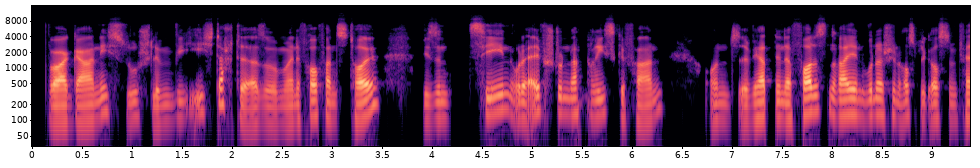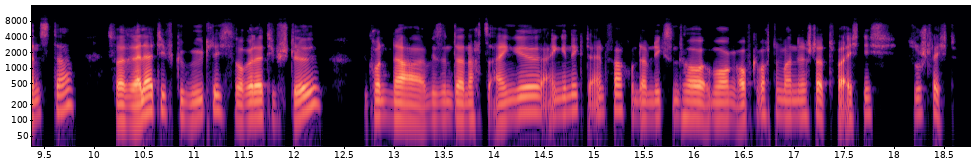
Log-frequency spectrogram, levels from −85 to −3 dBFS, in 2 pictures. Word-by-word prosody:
war 95 +1 +8
gar 95 +1 +5
nicht 140 +7 -4
so 110 +2 -6
schlimm, 100 -2 -7
wie 115 0 -8
ich 145 - -5
dachte. 200 - 0
Also, 90 +1 -2
meine 95 +2 -2
Frau 120 +3 +3
fand's 115 -3 -1
toll. - - +6 0.4
Wir 105 - -7
sind 110 +1 -6 0.2
10 145 +4 0
oder 115 - +1
11 145 - +3
Stunden 140 -2 -4
nach 135 +1 -1
Paris 125 +4 -3
gefahren - - -2 0.4
und, 105 -1 -7
äh, 100 - -3
wir 110 - +2
hatten 115 0 +3
in 115 - -2
der 105 - +4
vordersten 140 +4 +5
Reihe 125 +1 +7
'n 120 -2 -7
wunderschönen 125 -2 -2
Ausblick 115 -1 -5
aus 105 - 0
dem 105 -1 -10
Fenster. 150 - -2 0.3
Es - - -16
war 100 -1 +4
relativ 145 +9 +5
gemütlich, 120 +6 -6
es - - -16
war 105 -1 -1
relativ 120 +1 +3
still. 195 +7 0 0.4
Wir - - -23
konnten 120 -2 -2
da 105 -4 +3
wir 110 - -8
sind 115 0 -9
da 110 - +4
nachts 110 0 -6
einge 135 +8 +1
eingenickt 145 +4 -5
einfach 155 +2 -4
und 115 - -7
am 115 - -2
nächsten 120 +1 -7
Ta 115 -1 +3
Morgen 110 -1 0
aufgewacht 120 +6 -3
und 125 - -8
waren 120 0 -2
in 120 - -5
der 125 - -5
Stadt - - -2
war - - +2
echt - - -6
nicht - - -10
so - - -10
schlecht. - - -7
115 Hz, 225 wpm, -25 LUFS, 105-130 Hz, 0.4 s, war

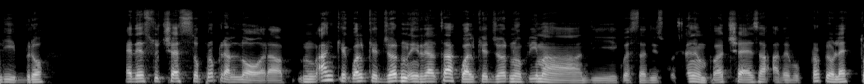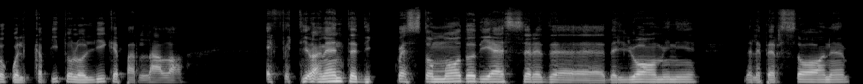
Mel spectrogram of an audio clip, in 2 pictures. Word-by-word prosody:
libro, 115 +1 -2 0.7
ed 135 +1 -1
è - - +6
successo 145 -1 -1
proprio 170 +4 -3
allora, 95 -5 0
mhmm, 125 -1 -2
anche 195 -6 +2
qualche 145 0 +3
giorn 155 +3 +5
in 135 - +4
realtà 135 +5 +4
qualche 120 -2 +2
giorno 130 +1 0
prima 100 -9 0
di 95 -1 -9
questa 100 -1 -5
discussione 100 +6 -4
un 105 - -1
po' 105 - -5
accesa, 110 +1 -1
avevo 105 -2 -7
proprio 155 -4 0
letto 125 -1 0
quel 110 -2 -1
capitolo 125 0 -2
lì 115 +6 -1
che 120 -3 -2
parlava, 105 -1 -5 0.8
effettivamente, 135 +1 +3
di 115 0 -6
questo 130 0 -2
modo 135 +2 +4
di 125 -1 0
essere 120 -1 +1
de 100 -4 -3
degli 110 +2 -5
uomini, 115 0 +1 0.4
delle 105 0 -7
persone 115 +1 -1
115 Hz, 140 wpm, -22 LUFS, 105-130 Hz, 0.8 s, è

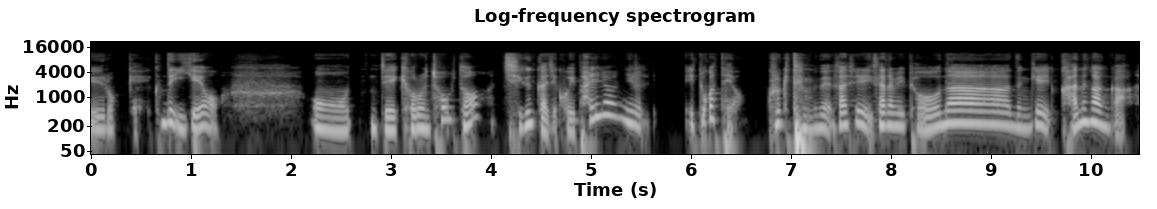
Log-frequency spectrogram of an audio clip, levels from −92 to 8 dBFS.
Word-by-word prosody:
이렇게. 85 -1 -6
근데 245 0 0
이게요. 185 0 -1 0.9
어 160 -3 -1 0.2
인제 165 -2 0
결혼 170 +1 -1
초부터 285 - 0 0.2
지금까지 185 - 0
거의 145 - -4
8 290 - +1
년일 305 - -1 0.4
이 210 -4 -4
똑같아요. 305 +7 -1 0.2
그렇기 230 +1 -1
때문에 180 +1 +4
사실 215 +2 +1
'이 - - -3
사람이 210 -2 +2
변하는 220 -1 +2
게 195 -2 -1
가능한가. 245 -6 +2
205 Hz, 280 characters per minute, -24 LUFS, 175-235 Hz, 0.9 s, 때문에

